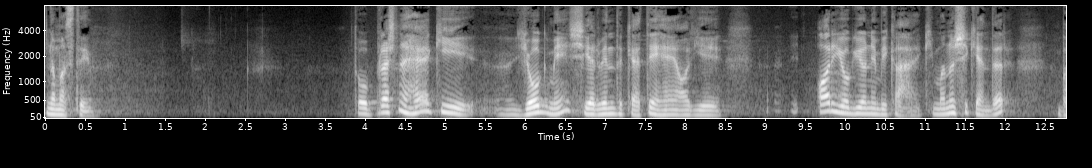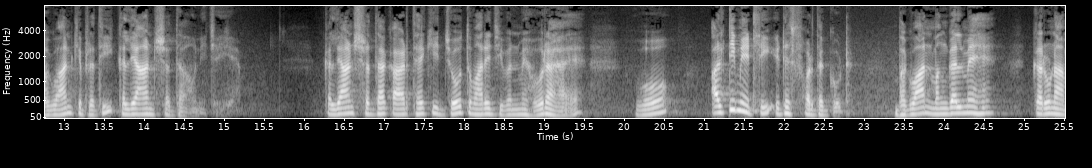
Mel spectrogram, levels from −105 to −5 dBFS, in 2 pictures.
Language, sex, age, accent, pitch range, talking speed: Hindi, male, 50-69, native, 140-180 Hz, 130 wpm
